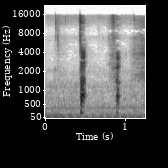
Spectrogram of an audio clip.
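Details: Adult male with Tourette syndrome makes two sudden, brief throat noises about half a second apart while talking, consistent with simple vocal tics.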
